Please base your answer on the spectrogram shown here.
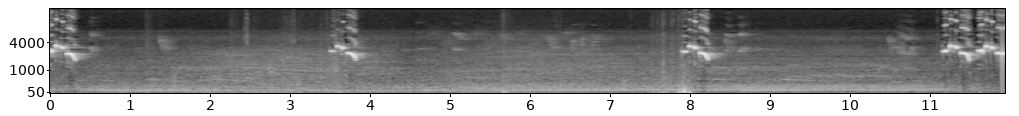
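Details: Sooty-headed bulbul song used as a lure to get other bulbuls singing: four short, loud, bubbly chattering bursts about four seconds apart over a quiet low hum.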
